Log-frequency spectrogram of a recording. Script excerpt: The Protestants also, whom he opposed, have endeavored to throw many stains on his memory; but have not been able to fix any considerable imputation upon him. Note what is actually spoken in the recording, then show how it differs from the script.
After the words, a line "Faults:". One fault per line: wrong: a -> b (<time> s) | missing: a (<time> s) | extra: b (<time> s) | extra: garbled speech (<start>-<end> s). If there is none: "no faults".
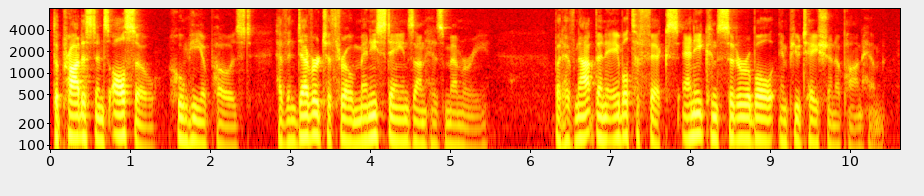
The Protestants also, whom he opposed, have endeavored to throw many stains on his memory; but have not been able to fix any considerable imputation upon him.
Faults:
no faults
